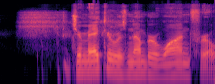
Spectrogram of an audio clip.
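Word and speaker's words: D'yer Mak'er: It's pronounced like the country. It's Jamaica. I don't speak I don't speak hillbilly. It's Jamaica because it's regular.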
